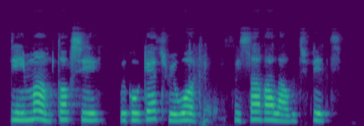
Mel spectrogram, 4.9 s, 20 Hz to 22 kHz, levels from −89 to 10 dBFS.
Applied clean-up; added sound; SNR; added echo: neural mask model DeepFilterNet 3.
